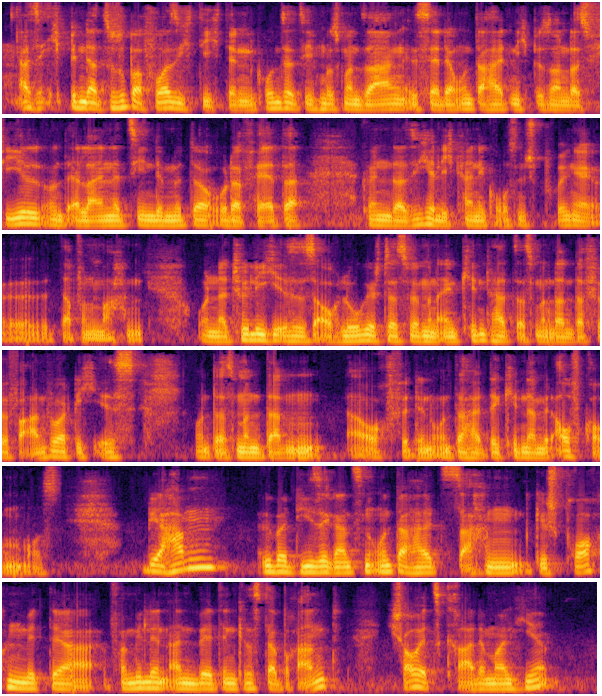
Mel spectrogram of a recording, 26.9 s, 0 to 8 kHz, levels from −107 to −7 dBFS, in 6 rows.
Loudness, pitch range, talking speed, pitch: -22 LUFS, 90-105 Hz, 180 wpm, 95 Hz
